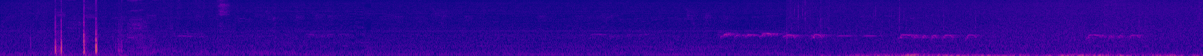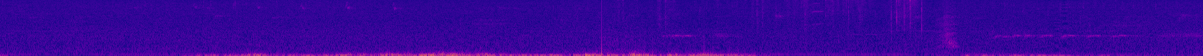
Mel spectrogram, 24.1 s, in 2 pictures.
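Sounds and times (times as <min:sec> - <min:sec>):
bird warbling: 0:07.2 - 0:09.8.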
